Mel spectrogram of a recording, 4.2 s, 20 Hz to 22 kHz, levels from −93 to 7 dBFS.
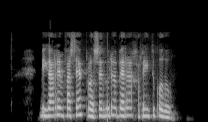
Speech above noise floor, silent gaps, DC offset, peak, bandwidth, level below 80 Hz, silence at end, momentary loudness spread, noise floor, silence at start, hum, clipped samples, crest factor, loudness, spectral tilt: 32 dB; none; under 0.1%; 0 dBFS; 7.8 kHz; -62 dBFS; 0.7 s; 7 LU; -51 dBFS; 0.8 s; none; under 0.1%; 20 dB; -18 LUFS; -5 dB/octave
